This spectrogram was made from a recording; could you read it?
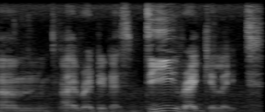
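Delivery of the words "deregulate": first syllable de of deregulate given stress. Recalling how they read a word aloud: stress on DE in deregulate. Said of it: "I wanted to emphasize D".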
